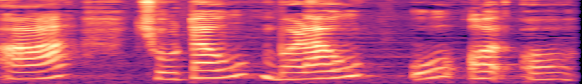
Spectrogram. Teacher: और जो तीसरा है पश्च स्वर, ये जीभ के पिछले हिस्से से इसका उच्चारण किया जाता है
